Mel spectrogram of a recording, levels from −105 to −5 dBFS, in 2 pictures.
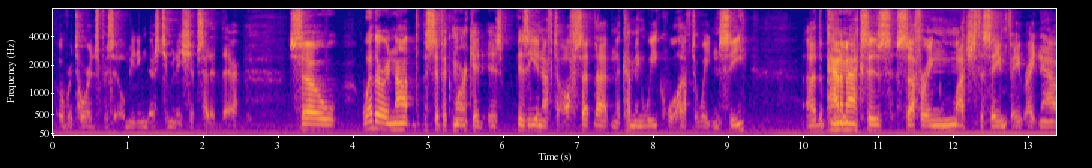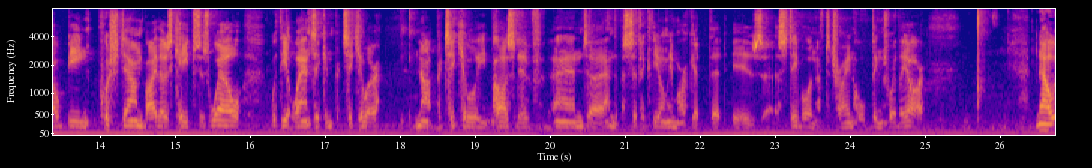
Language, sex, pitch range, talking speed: English, male, 105-130 Hz, 185 wpm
